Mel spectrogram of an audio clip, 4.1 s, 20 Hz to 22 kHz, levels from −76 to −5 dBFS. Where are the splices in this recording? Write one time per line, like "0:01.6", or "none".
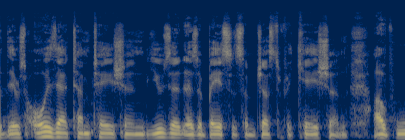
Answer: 0:01.5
